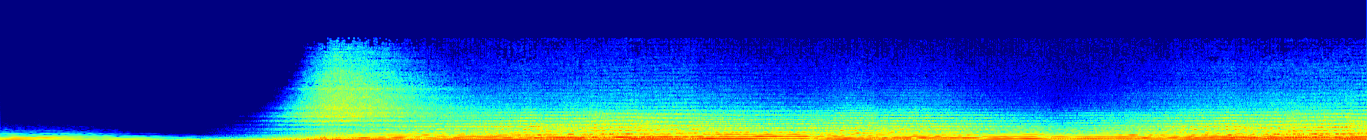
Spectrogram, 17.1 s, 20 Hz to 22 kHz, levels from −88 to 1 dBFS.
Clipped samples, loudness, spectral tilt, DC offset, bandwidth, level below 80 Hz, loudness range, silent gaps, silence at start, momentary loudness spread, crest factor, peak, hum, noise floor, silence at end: under 0.1%; -18 LUFS; -6 dB/octave; under 0.1%; 15 kHz; -28 dBFS; 10 LU; none; 0 s; 15 LU; 14 dB; -4 dBFS; none; -41 dBFS; 0 s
